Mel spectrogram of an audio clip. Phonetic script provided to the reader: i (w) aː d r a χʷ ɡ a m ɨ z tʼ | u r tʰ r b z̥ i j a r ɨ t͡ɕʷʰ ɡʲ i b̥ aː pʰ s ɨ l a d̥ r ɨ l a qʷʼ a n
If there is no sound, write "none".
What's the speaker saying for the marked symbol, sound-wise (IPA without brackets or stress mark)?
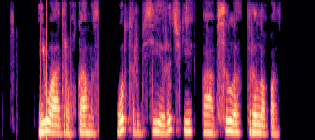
w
